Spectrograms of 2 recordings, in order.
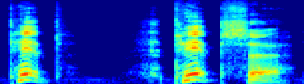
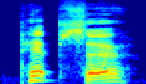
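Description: First: Put-on louder, high frightened boy's call; giving it mouth. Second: High, anxious little answer; frightened boy. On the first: Boy repeats his name louder for the convict, anxious shout. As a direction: call the name out on demand, pitch leaping. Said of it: "Give it mouth". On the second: Boy gives his name to the convict, anxious answer. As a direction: answer up at once, a touch scared. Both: A narrator's reading.

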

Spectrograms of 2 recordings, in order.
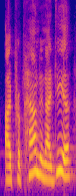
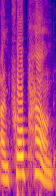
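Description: First: Said in the usual way. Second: "pro-pound" with a long stressed PROH; full oh vowel in "pro-pound"; full PRO prefix. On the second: Shown as a demonstration. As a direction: say "pro-pound" as two units, PRO and pound. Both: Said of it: "but we say it differently".

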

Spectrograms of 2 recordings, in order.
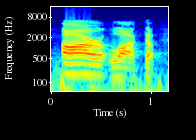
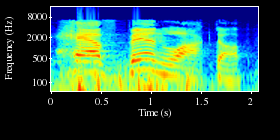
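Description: First: "are" punched loud; stressed ARE. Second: Slow, drawn-out have been locked up; wrong tense. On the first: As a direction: hit the word "are" in "are locked up" hard and loud. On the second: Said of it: "don't say". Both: Shown as a demonstration.

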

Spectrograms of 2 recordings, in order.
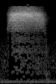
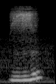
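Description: First: S as a sharp hissing "sss"; voiceless S. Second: S as a voiced buzzing "zzz". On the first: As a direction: make S hiss like a snake, without voice. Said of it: "das stimmlose S". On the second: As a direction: let S hum softly like a bee. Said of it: "das stimmhafte S". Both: Shown as a demonstration.

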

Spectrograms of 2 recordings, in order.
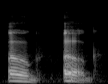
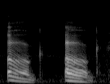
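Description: First: Low piggy grunts; two short pig grunts; grunting pig. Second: Pig grunts. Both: A narrator's reading. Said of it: "grunted Squinty".

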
